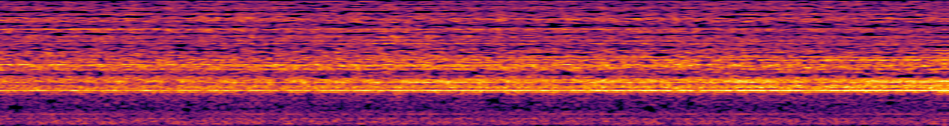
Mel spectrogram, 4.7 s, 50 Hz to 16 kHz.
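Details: Freezer not cooling, manifold low-side gauge not dropping after start (about 6.3): harsh loud buzzing hum that grows steadily; suction pressure stays high, compressor runs but fails to pump, suspected internal breakage.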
